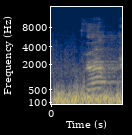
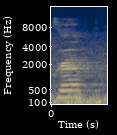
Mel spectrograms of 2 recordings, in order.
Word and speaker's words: crepe: Some people pronounce it crepe, some people pronounce it crepe. Both are acceptable.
